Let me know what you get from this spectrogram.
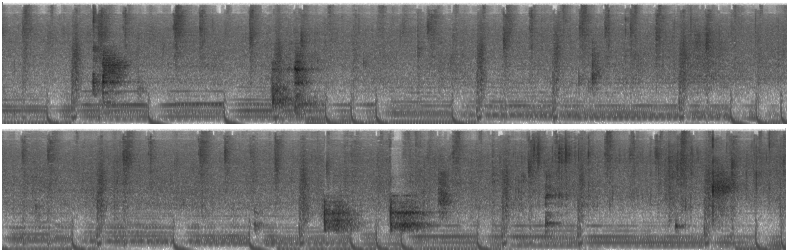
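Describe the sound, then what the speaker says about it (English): Cooked rice frying in a pan with kimchi and bacon, steadily sizzling while a wooden spoon breaks it apart and stirs it with repeated scraping strokes, close up and without talk. "add in your cooked rice and break it apart with the wooden spoon"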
